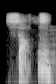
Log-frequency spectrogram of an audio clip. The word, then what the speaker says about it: salt: it's too difficult to say the L and the T together so the L becomes like a u sound saw saw salt saly saly okay okay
